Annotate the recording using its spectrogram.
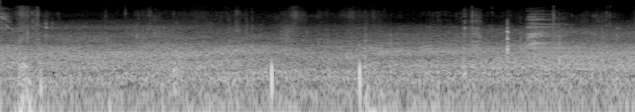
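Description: Steady rushing noise of wind and water around a small boat, with two short low knocks a little past the middle.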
